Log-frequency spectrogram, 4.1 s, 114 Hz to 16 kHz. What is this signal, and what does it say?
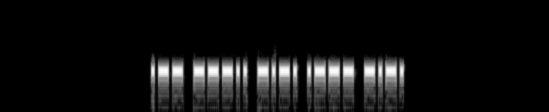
Morse code, heard as a keyed tone, about 46 wpm, 700 Hz. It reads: W8CJC
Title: USA Call Signs - 5 Characters - 3x Character Spacing - 45wpm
